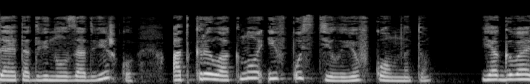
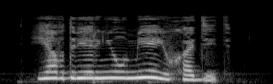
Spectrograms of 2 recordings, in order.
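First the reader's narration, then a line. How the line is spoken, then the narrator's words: Very thin voice. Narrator (Russian): тоненьким-тоненьким голоском отвечает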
